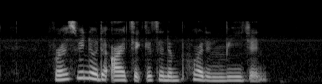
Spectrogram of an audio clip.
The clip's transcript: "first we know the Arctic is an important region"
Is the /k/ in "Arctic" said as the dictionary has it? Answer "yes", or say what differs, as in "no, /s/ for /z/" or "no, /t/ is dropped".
yes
